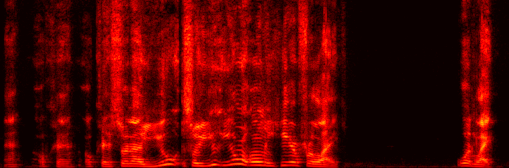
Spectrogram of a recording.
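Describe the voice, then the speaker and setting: A young podcast host with a fairly high, mellow-edged, very animated voice rambles through his memories in a casual interview chat at normal speed, full of fillers and restarts.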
